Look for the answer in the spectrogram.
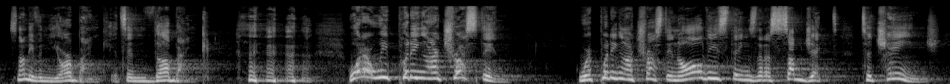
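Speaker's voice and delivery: ordinary delivery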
